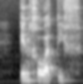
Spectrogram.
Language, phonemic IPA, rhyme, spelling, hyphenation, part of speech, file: Dutch, /ˌɪŋ.xoː.aːˈtif/, -if, inchoatief, in‧cho‧a‧tief, adjective, Nl-inchoatief.ogg
- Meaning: inchoative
